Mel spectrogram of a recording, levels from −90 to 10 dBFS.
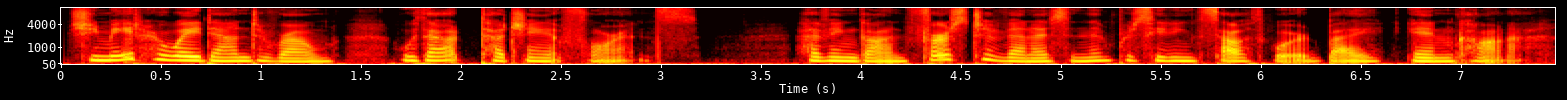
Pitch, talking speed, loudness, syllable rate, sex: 215 Hz, 170 wpm, -19 LUFS, 5.4 syllables/s, female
